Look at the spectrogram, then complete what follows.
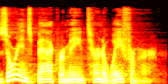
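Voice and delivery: ordinary delivery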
